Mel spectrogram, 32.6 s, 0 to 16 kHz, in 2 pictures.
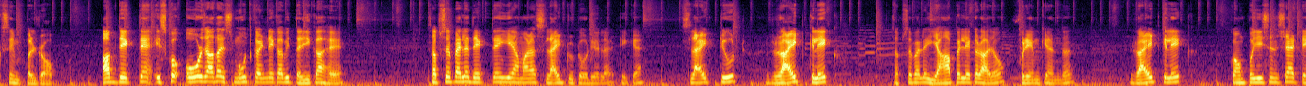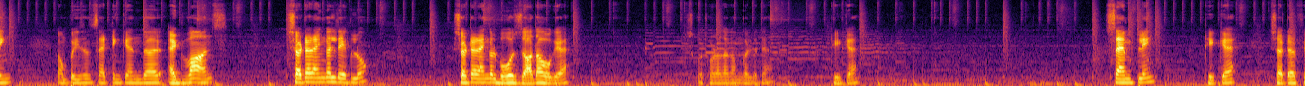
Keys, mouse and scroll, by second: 10.4 typing, 11.4-14.2 drag, 14.2 right click, 16.1 click, 18.3 click, 20.5-23.4 drag, 23.4-29.1 drag, 32.1 click.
